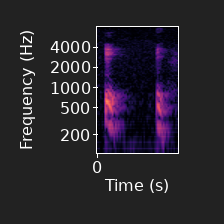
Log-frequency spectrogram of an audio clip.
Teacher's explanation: За основу нужно взять букву О, обыкновенную, но прочитать её очень и очень коротко.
